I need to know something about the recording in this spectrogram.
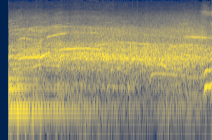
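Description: Concert crowd screaming and whooping, many high voices at once, over music from the arena's sound system with a held low chord in the first half-second.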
